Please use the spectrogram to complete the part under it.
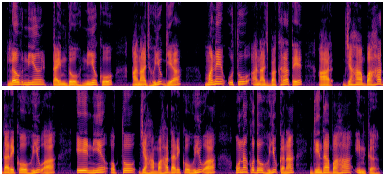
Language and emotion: Santali, neutral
